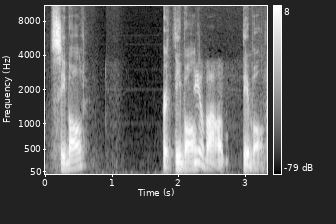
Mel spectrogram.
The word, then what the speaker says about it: Theobald: ol BA LD o the spelling that looks like Theobald but yeah but it's pronounced Sebald earthy ball evolve be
